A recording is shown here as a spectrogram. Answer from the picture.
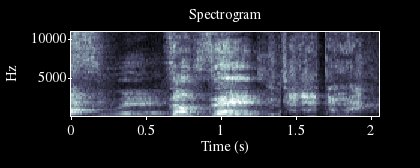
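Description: A man's voice laughing and exclaiming, without clear words.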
